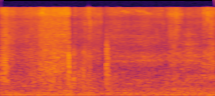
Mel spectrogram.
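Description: Steady low wind rumble on a handheld phone's microphone, with no distinct events.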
